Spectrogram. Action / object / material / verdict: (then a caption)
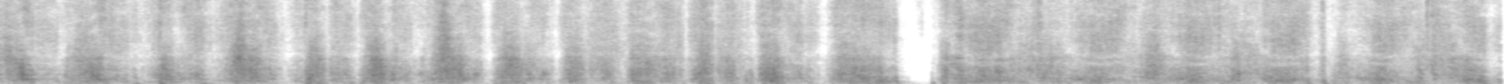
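scrape / foam sponge / foam / none. Long fingernails scratch and rub along the top rind edge of a solid, watermelon-shaped foam sponge. The result is a fast, uneven series of dry, bright scraping strokes with little low end, broken by one brief silence partway through.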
